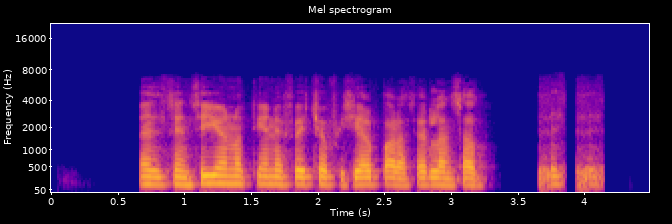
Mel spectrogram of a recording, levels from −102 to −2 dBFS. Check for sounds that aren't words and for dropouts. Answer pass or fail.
fail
